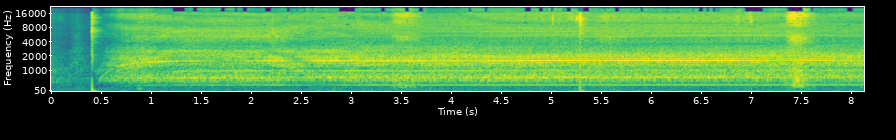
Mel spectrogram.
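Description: A heat gun for melting embossing powder switches on with a click and settles into a steady, close, high whine and airy rush that holds unchanged for several seconds.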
